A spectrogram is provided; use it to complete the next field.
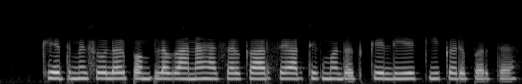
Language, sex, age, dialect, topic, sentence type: Magahi, female, 41-45, Southern, agriculture, question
